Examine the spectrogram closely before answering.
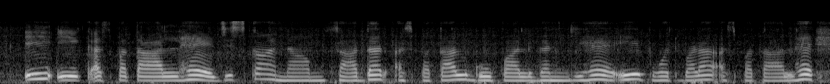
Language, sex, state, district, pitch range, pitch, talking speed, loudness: Hindi, female, Uttar Pradesh, Deoria, 180-215 Hz, 185 Hz, 115 wpm, -23 LUFS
